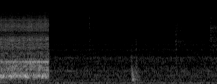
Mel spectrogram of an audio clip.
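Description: Motorized kinetic sculpture's mechanism running with a steady whir and a thin steady tone, cut off abruptly about half a second in. Then a quiet room with a single faint knock.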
